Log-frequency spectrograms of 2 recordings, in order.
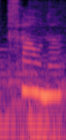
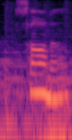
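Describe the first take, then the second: First: Sauna is said in an Upper Peninsula accent. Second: Sauna is said in a standard American accent. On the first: This is how locals of the region say it. "they would say sauna" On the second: This is how most Americans say it. "I would say sauna"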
